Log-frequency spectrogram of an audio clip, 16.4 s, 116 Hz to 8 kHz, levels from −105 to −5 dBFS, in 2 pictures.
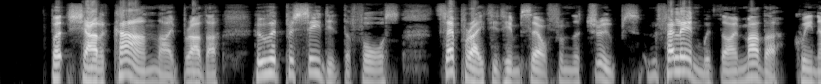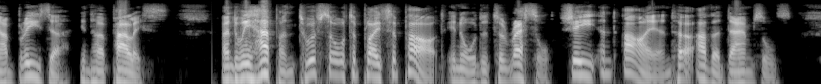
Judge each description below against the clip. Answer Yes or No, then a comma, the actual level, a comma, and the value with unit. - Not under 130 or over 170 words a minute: Yes, average, 165 wpm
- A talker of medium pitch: No, low, 125 Hz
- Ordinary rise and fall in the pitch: No, wide, 7.9 semitones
